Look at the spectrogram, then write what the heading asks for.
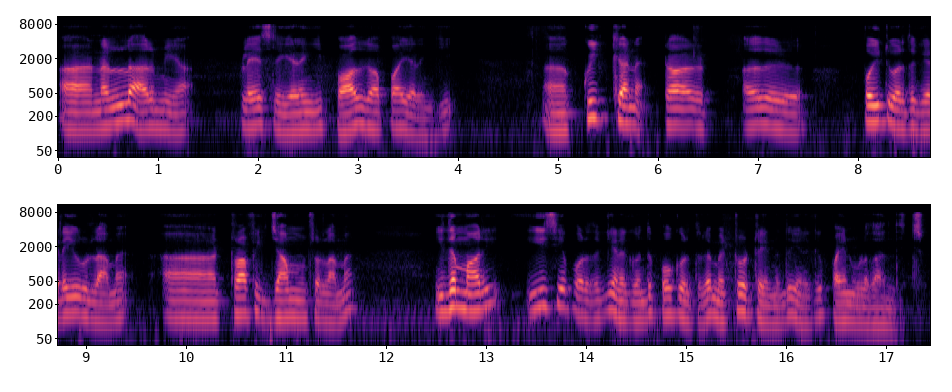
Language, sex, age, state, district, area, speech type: Tamil, male, 45-60, Tamil Nadu, Perambalur, rural, spontaneous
